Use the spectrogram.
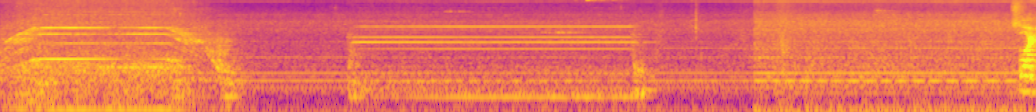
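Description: A CNC router's stepper motors whine as the machine jogs toward a tool change position, several separate tonal moves with short quiet gaps between them and a faint voice in the background.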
